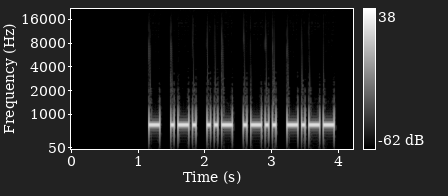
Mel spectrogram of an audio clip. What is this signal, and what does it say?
Morse code, heard as a keyed tone, about 22 wpm, 690 Hz. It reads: TRULY
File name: 5 Letter Words - First 3 Letters Given - 22wpm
